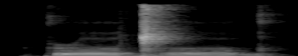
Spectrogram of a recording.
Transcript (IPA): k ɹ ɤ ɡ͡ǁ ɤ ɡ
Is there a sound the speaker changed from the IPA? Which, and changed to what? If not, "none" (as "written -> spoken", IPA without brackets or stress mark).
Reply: none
